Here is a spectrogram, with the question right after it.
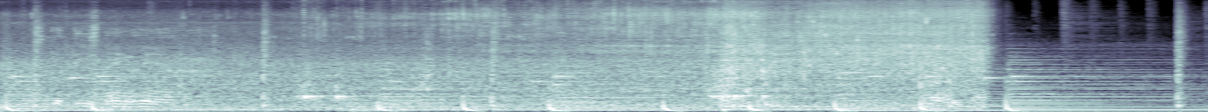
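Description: Fresh vegetables hit a hot pan for a stir fry, giving a loud, steady sizzle with scraping and stirring knocks throughout, easing off near the end.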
